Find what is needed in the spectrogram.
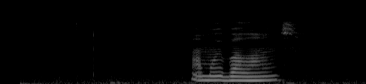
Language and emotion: Russian, neutral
